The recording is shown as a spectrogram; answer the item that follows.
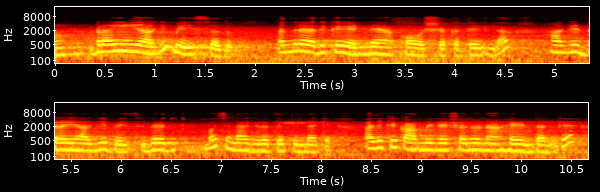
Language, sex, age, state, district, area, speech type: Kannada, female, 30-45, Karnataka, Chamarajanagar, rural, spontaneous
